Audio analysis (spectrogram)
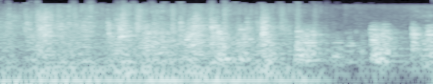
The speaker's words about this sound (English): The spirit bottles clink together, the horses sort of pace nervously in their stalls, and the train shudders from side to side a little bit, almost as if you were like on an airplane experiencing turbulence.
